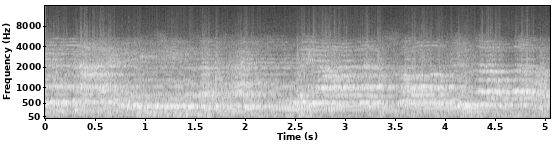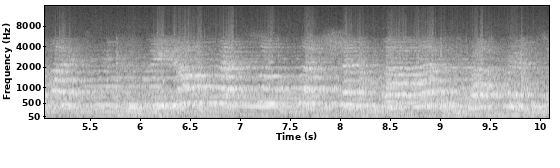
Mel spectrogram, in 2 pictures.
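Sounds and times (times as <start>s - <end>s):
children singing in unison: 0.0s - 10.0s.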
